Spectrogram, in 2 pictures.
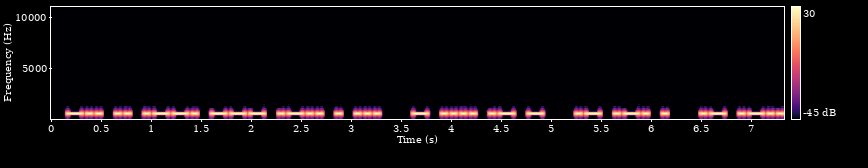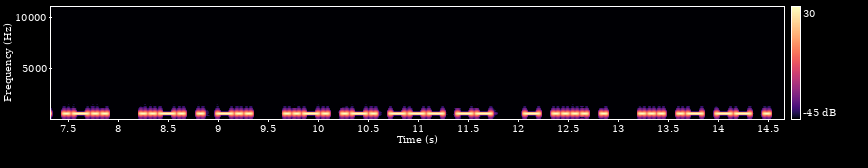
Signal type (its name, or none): Morse code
